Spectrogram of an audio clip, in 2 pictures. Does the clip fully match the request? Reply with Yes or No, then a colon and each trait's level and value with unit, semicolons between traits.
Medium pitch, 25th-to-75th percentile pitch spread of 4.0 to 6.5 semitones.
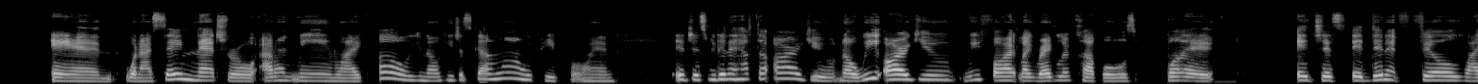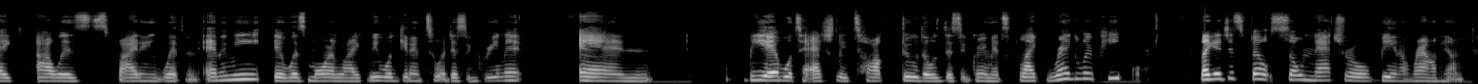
Yes: medium, 175 Hz; wide, 5.4 semitones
